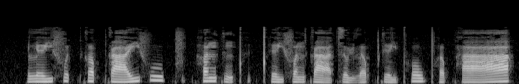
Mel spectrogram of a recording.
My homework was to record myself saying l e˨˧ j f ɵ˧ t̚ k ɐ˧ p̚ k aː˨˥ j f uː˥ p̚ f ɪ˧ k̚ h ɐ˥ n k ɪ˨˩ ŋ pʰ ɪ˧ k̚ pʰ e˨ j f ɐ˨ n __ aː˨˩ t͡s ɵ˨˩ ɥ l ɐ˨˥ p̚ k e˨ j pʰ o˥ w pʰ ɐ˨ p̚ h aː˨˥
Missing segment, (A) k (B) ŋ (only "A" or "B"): A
